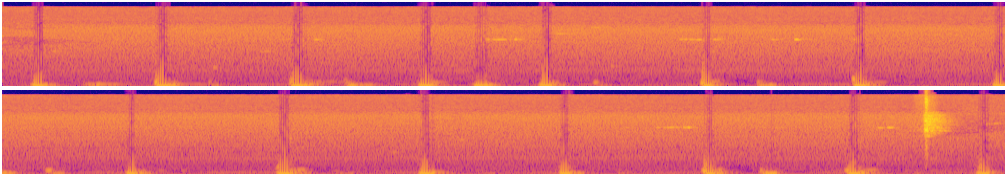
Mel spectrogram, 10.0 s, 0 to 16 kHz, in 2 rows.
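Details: Own heartbeat recorded lying down with the chest against a pillow, audio amplified: loud, muffled paired thumps about 85 per minute with slightly uneven spacing over a steady hum; person wonders if this could be arrhythmia.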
